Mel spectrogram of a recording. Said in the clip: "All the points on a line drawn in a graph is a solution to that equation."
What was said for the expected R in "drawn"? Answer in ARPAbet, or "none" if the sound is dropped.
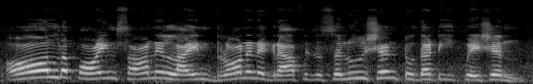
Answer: R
